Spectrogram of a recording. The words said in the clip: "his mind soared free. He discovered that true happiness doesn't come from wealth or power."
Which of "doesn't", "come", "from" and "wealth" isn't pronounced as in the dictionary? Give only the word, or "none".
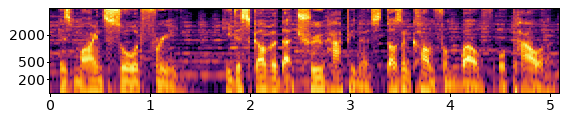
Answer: none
